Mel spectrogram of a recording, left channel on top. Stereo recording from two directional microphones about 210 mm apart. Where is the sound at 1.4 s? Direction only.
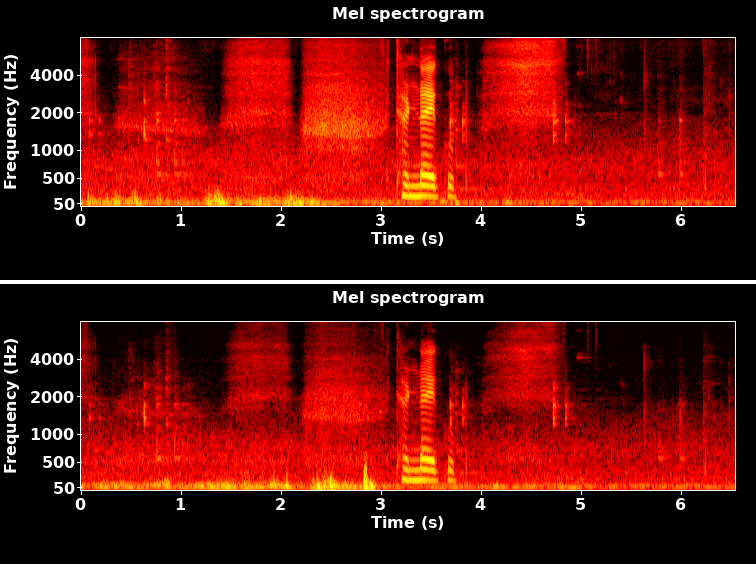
Centre (ahead or behind).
